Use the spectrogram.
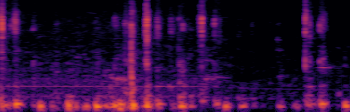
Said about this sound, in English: Yeah, I was just typing up a comment on the thread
